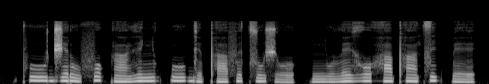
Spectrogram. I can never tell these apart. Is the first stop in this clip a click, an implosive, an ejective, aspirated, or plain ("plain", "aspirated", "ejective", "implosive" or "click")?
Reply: aspirated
